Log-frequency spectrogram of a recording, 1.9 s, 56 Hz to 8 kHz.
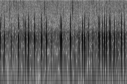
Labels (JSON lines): {"label": "biophony", "recorder": "SoundTrap 500"}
